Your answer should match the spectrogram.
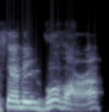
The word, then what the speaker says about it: Sammy Guevara: Sammy Guevara.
